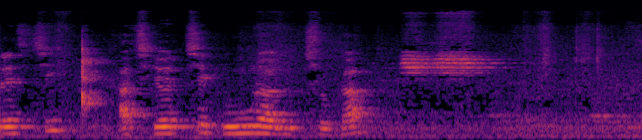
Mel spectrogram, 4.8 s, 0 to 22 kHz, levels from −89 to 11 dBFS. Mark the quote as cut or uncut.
uncut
